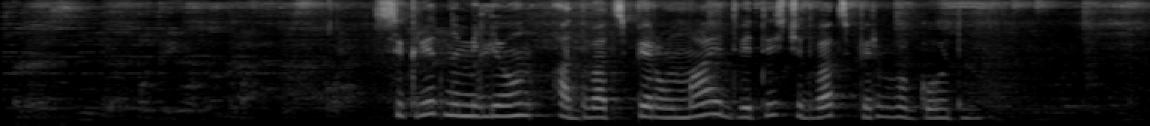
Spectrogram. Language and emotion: Russian, neutral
